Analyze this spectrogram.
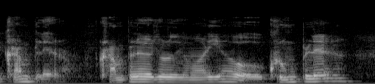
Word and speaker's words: Crumpler: plr camps eludió mariado crumpler y un poco así pronunciando lo cómo se escribe bueno este es una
